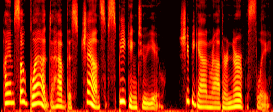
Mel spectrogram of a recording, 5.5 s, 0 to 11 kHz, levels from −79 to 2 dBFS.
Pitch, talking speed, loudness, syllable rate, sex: 195 Hz, 175 wpm, -19 LUFS, 4.4 syllables/s, female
